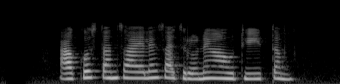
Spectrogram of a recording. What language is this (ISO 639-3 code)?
jav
